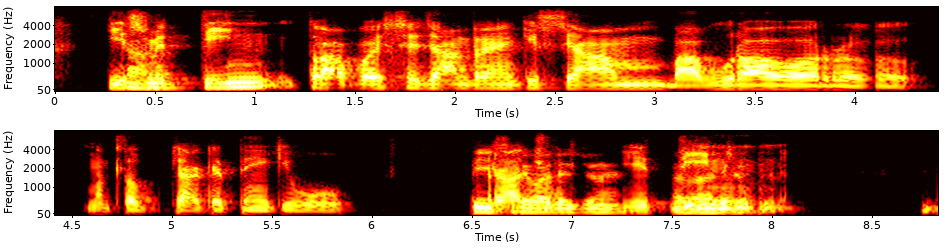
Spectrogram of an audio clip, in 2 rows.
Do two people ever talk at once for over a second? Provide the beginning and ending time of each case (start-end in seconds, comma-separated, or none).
6.6-7.9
